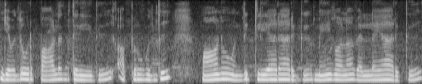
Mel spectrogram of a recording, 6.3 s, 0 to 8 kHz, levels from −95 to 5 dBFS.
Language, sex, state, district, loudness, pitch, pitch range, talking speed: Tamil, female, Tamil Nadu, Chennai, -14 LUFS, 175 Hz, 165-185 Hz, 125 wpm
